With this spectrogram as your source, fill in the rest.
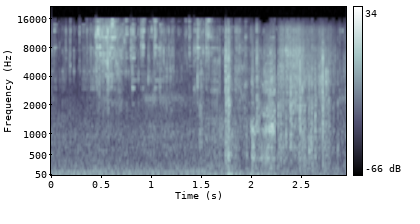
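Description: A car door lock clunks.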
